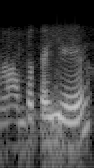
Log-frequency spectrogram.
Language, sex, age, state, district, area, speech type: Hindi, male, 60+, Uttar Pradesh, Sitapur, rural, conversation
